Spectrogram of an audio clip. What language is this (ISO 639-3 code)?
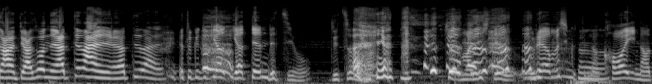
jpn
